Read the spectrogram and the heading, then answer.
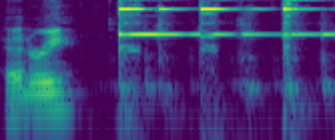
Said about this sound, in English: Let's give you a bell ring.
